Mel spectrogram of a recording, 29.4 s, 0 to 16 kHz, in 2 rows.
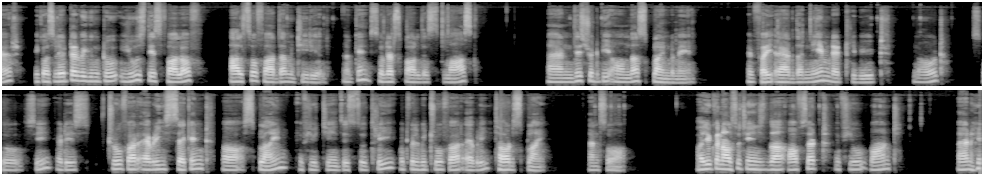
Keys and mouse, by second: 0.8-2.0 drag, 3.8 click, 4.9-6.6 drag, 8.6 click, 10.1 shift+a, 13.6 click, 14.5 click, 15.3 shift+middle click, 16.1 middle drag, 19.8 click, 20.6 middle click, 23.6 click, 24.0 click, 26.4 click, 26.8 click, 27.3-28.5 drag.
